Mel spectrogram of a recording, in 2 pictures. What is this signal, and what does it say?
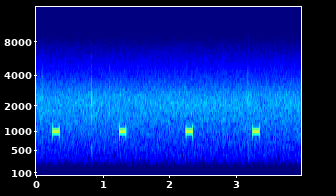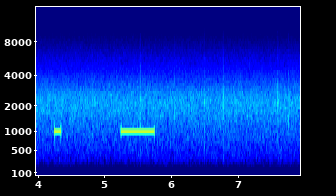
Radio time signal (six pips, as the Greenwich Time Signal), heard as pips.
